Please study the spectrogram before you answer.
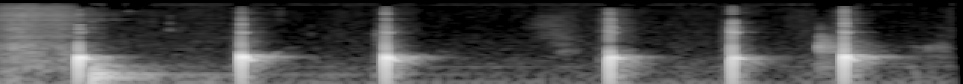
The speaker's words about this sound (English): What's happened to your face? Like your jaw's unhinged and you're blowing bubbles at me.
